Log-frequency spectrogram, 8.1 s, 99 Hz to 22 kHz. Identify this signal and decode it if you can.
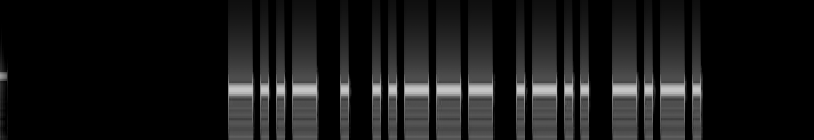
Morse code, heard as a keyed tone, about 15 wpm, 700 Hz. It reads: XE2LC
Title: DXCC-100 Call Signs - 5 Characters - 15wpm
